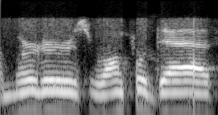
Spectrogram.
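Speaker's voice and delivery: ordinary talk, nothing marked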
